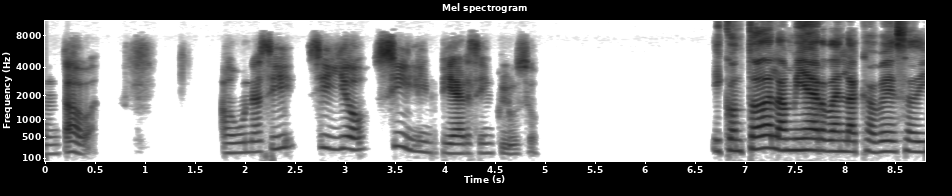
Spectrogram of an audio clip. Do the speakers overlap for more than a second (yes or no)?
no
